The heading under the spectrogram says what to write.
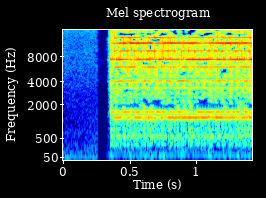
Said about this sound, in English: When the phone rang again, he nearly jumped out of his skin.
